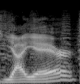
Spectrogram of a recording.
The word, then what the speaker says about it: Yair: Y-A-I-R Rodriguez. – Well, how do you pronounce this? Yair? – I believe it's Yair Rodriguez.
